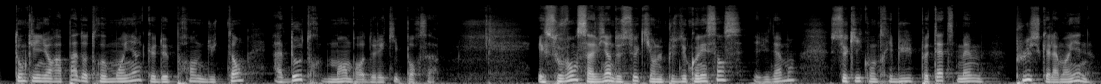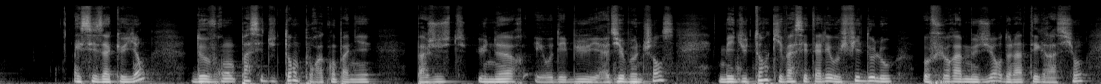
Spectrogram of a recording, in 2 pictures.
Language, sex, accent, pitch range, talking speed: French, male, French, 110-135 Hz, 210 wpm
